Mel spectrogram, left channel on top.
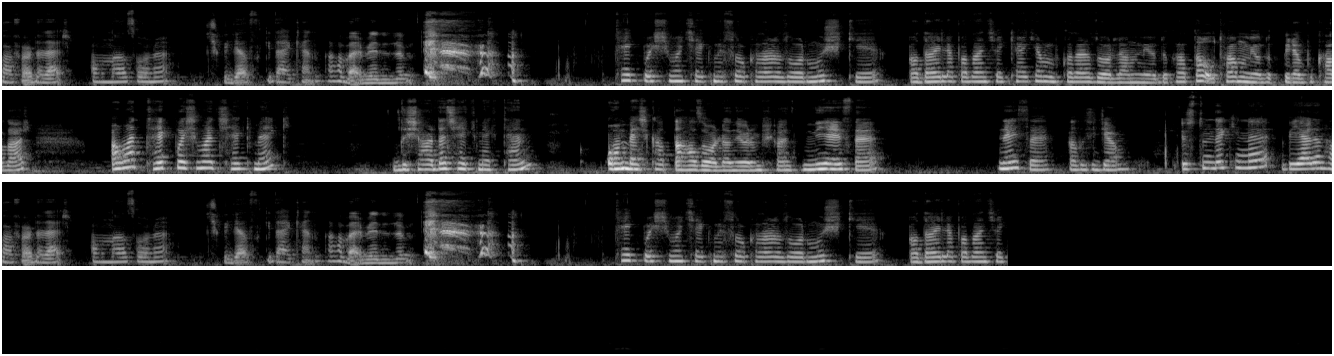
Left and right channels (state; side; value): drops out; right; at 10.1 s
